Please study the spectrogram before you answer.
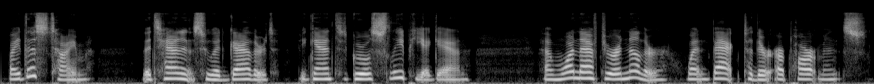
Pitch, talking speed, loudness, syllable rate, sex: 245 Hz, 150 wpm, -16 LUFS, 4.8 syllables/s, female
